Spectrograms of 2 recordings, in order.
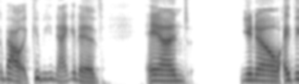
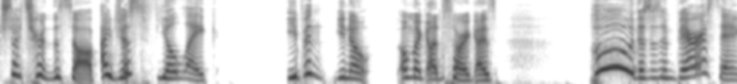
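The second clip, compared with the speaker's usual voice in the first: tearful, pitched-up talking through tears; 6 semitones higher than usual. Talking into the mic to her listeners, crying while talking. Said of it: "now I'm just like crying into the mic".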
